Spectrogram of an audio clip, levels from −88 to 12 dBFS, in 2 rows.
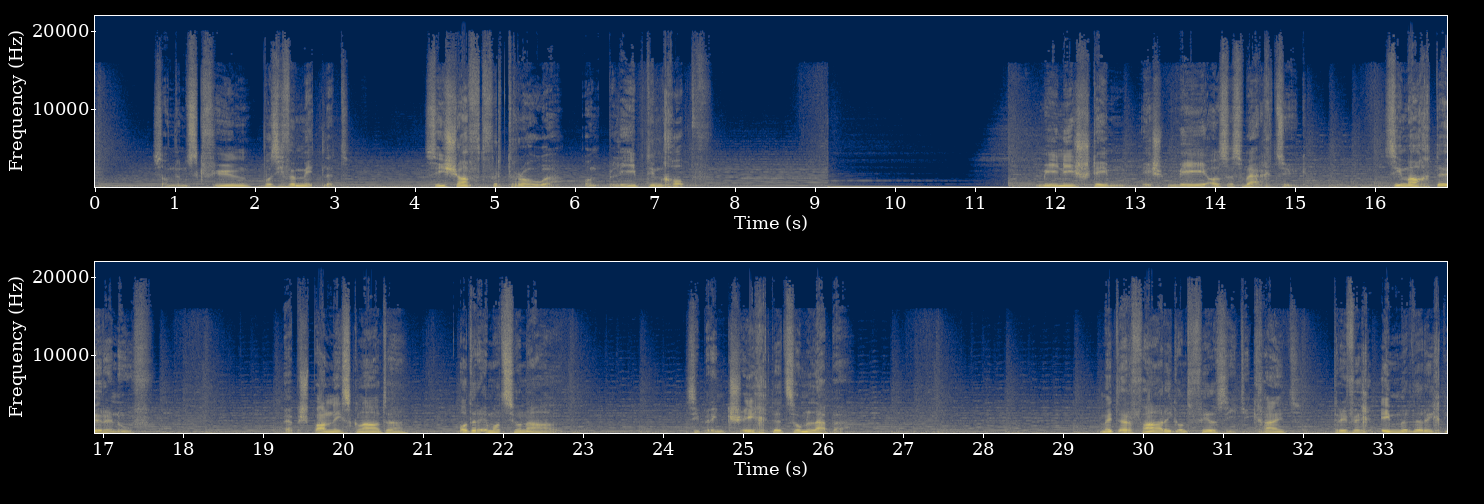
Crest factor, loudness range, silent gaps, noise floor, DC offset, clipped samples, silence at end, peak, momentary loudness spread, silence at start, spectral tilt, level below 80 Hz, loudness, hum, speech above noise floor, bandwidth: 18 dB; 9 LU; none; -38 dBFS; under 0.1%; under 0.1%; 0 s; 0 dBFS; 22 LU; 0 s; -5 dB/octave; -32 dBFS; -16 LUFS; none; 22 dB; over 20 kHz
